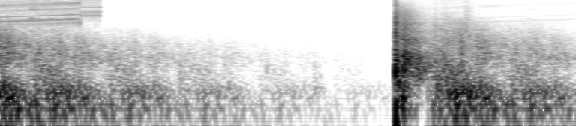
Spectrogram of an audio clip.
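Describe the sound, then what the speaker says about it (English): Video game gunfire: a loud burst of shots that fades into near silence, then a sudden sharp report that trails off in a rumbling echo. "Oh god, he's shooting at me."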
